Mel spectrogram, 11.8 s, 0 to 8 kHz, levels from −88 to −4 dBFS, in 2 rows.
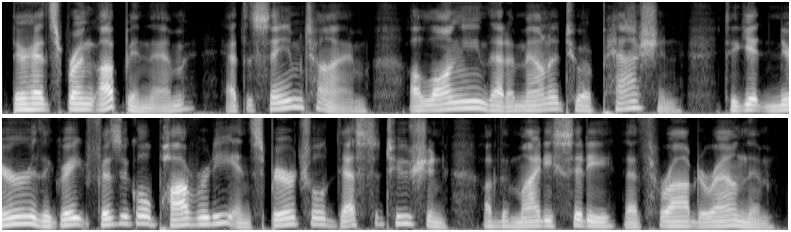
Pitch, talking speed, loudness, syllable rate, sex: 135 Hz, 180 wpm, -19 LUFS, 5.2 syllables/s, male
